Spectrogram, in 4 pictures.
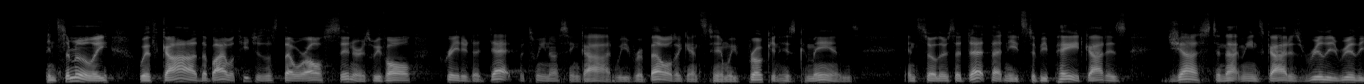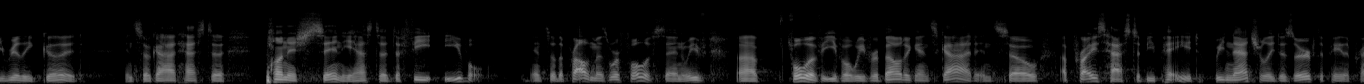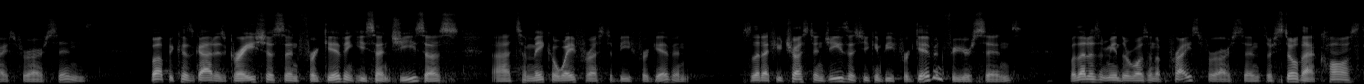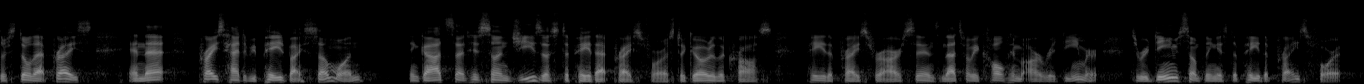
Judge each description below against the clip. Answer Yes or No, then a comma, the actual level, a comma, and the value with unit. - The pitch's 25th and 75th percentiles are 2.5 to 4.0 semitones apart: Yes, average, 3.4 semitones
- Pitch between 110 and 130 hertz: No, very low, 95 Hz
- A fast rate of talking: Yes, fast, 220 wpm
